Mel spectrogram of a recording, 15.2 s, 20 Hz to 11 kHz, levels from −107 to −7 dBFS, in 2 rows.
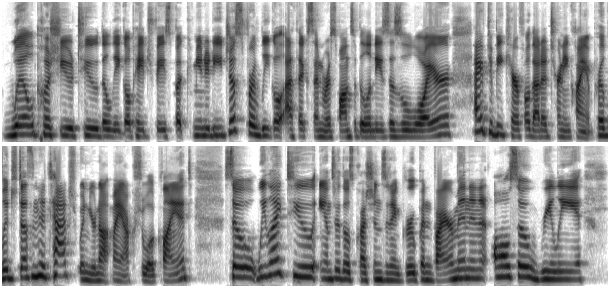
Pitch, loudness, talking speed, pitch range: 180 Hz, -20 LUFS, 200 wpm, 160-210 Hz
